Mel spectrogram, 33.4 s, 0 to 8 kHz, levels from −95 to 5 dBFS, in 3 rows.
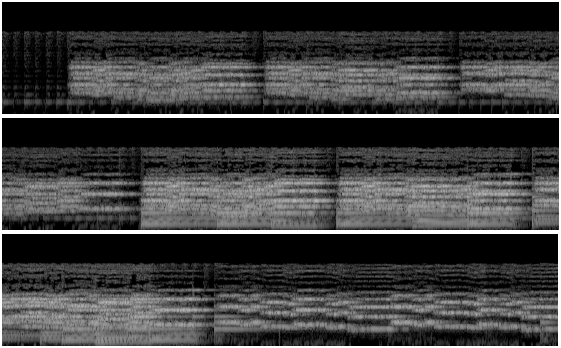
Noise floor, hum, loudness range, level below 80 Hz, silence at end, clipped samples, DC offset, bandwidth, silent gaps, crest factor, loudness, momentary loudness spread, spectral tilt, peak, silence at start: -67 dBFS; none; 7 LU; -66 dBFS; 0 s; under 0.1%; under 0.1%; 4 kHz; none; 18 dB; -32 LUFS; 10 LU; -9 dB/octave; -14 dBFS; 1.35 s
